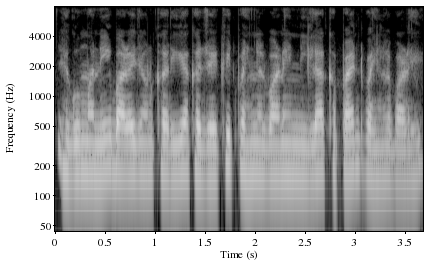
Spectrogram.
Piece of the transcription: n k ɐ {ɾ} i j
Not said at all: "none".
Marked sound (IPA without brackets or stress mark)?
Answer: ɾ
